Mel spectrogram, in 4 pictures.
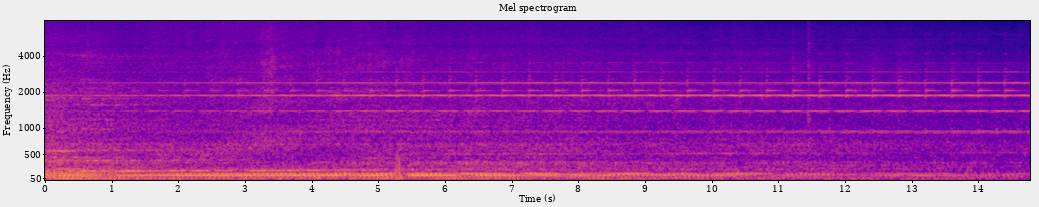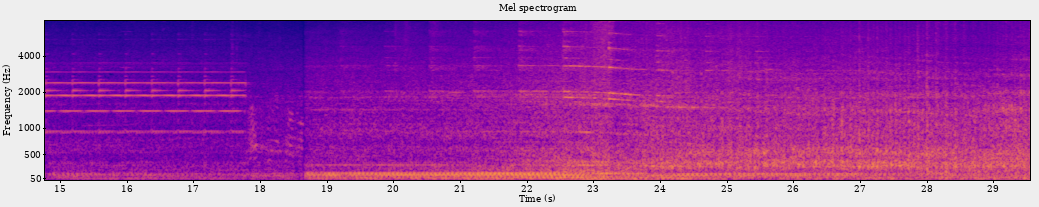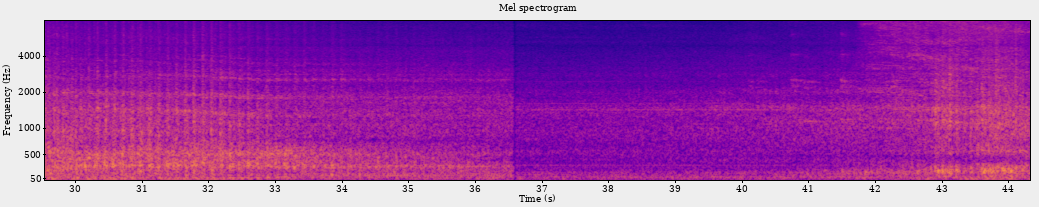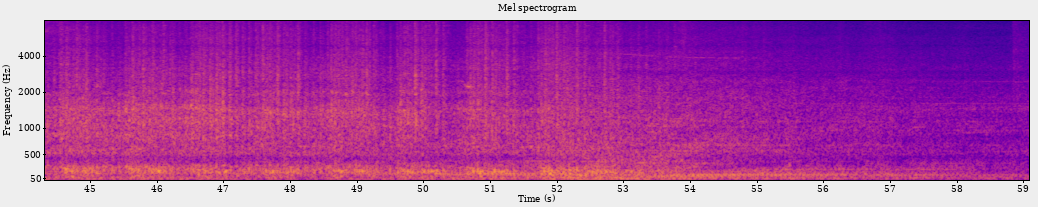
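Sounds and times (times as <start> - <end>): diesel locomotive engine: 0.0 - 59.0
train wheels on rails: 0.0 - 59.0
wheels clicking over rail joints: 44.5 - 53.8.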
